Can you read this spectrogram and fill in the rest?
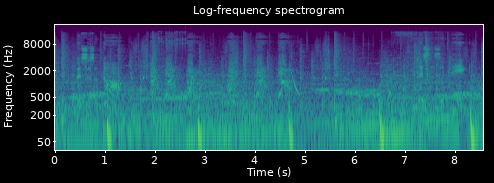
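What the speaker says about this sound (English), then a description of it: "This is a dog." A dog yips and barks in Placid Plastic Duck Simulator, short repeated bow-wows and whimpers scattered across a busy game backdrop, with someone talking over them.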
